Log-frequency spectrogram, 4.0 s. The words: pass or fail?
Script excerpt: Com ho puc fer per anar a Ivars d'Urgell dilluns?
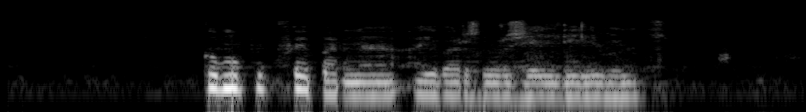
pass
